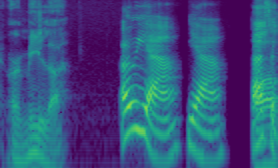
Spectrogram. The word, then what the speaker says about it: Miele: My wife and I got this new machine called, I think they pronounce it Miele or Mila.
